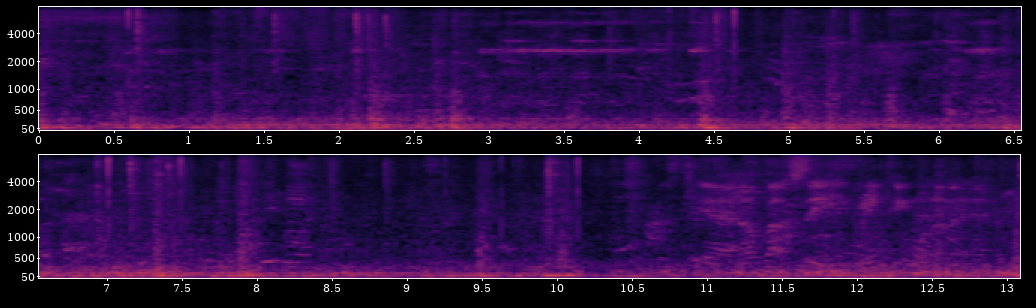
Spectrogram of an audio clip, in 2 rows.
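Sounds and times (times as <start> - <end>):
railcar engine and wheels rumbling: 0.0 - 13.0
faint high wheel squeal: 2.8 - 6.9.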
